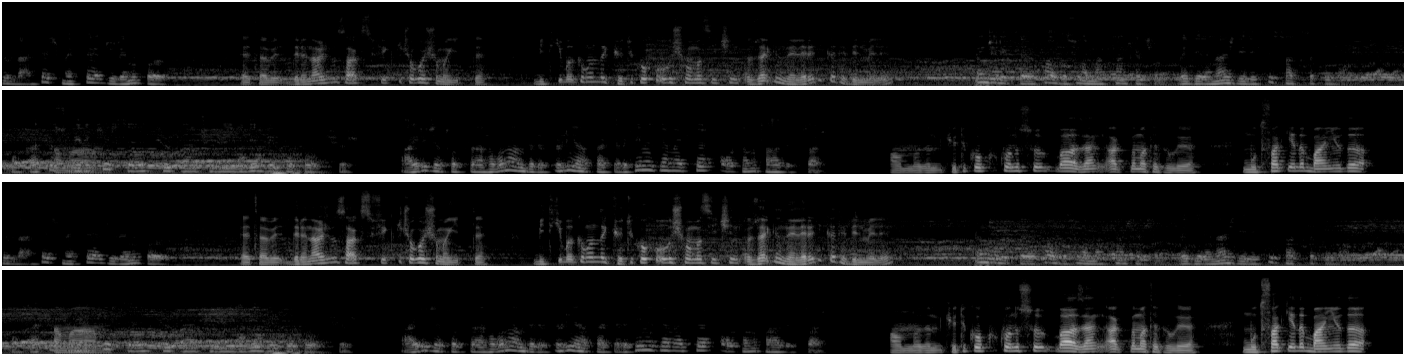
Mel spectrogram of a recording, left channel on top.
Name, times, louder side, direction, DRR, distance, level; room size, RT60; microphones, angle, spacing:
voice 1, 0.0-1.6 9.7-13.5 14.1-17.6 18.0-22.2, left 1 dB, 35° left, 1.2 m, -44 dB
sound 1, 1.6-17.3, left 1 dB, 75° right, 1.9 m, -46 dB
voice 2, 2.4-4.8 5.3-8.9 14.5-15.1 22.9-27.6, right 5 dB, 30° right, 0.3 m, -35 dB
Guitar, 6.4-16.0, left 1 dB, ahead, 1.0 m, -61 dB
4.5 x 3.2 x 2.9 m
head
